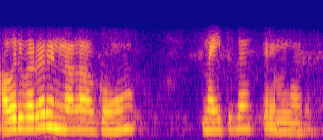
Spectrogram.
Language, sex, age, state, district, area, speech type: Tamil, female, 30-45, Tamil Nadu, Mayiladuthurai, urban, conversation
